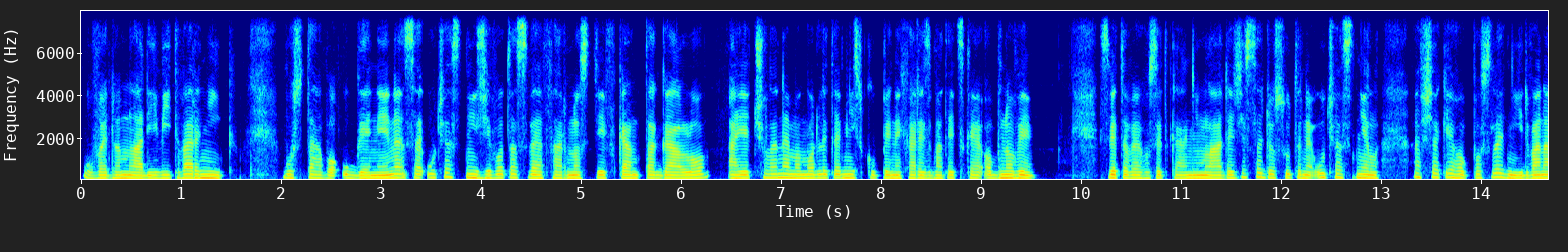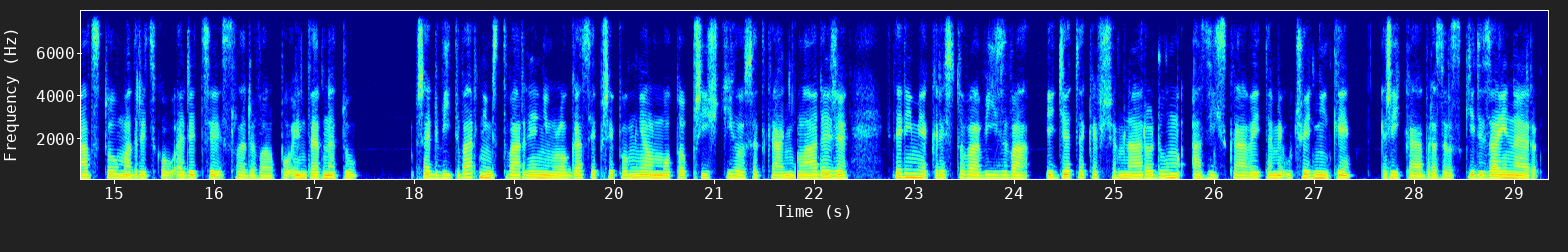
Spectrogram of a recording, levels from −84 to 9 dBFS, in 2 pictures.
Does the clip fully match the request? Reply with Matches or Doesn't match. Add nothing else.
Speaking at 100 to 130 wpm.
Matches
